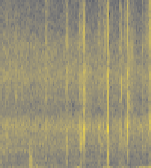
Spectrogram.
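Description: A deck of tarot cards being shuffled by hand: a series of short, sharp papery clicks and taps as the cards slap together.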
